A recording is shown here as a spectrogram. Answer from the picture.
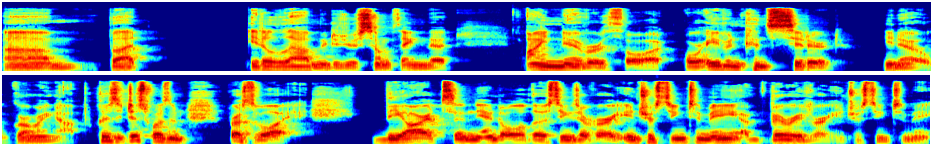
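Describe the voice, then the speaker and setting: A man with an Australian accent speaks very fast. His pitch is fairly low, with ordinary variation. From Australia (Sydney). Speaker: lighting designer. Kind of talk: casual interview.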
